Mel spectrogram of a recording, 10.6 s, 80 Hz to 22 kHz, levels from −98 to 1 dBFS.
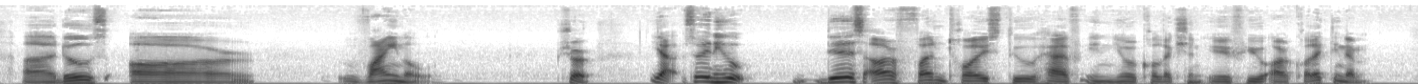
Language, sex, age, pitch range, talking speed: English, male, 30-49, 85-125 Hz, 125 wpm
